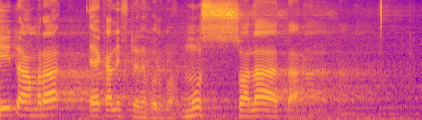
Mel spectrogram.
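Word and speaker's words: الصَّلَاةَ: এক আলিফ টেনে পড়বো মুসলাতা এখানে মুসলা ওয়াতা অনেকে বলে এখানে ওয়াটা পড়া যাবে না মুসলাতা লাটা আমরা এক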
